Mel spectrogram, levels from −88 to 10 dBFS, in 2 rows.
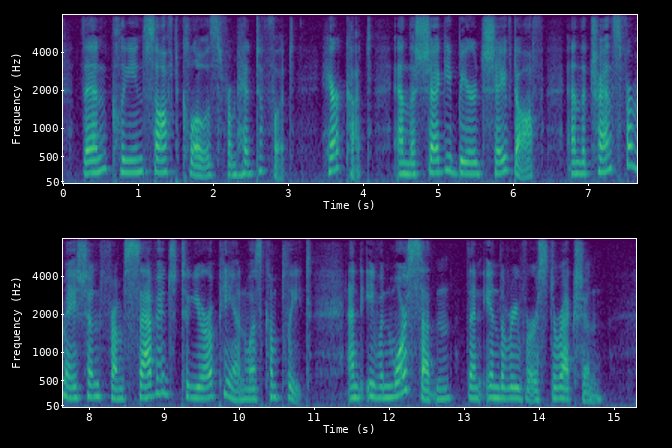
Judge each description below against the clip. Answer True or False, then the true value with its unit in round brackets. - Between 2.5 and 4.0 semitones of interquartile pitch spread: True (2.9 semitones)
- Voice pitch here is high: True (200 Hz)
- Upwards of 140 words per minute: False (135 wpm)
